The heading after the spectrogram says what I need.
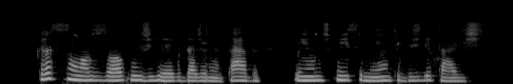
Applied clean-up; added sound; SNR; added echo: neural mask model Resemble Enhance denoiser.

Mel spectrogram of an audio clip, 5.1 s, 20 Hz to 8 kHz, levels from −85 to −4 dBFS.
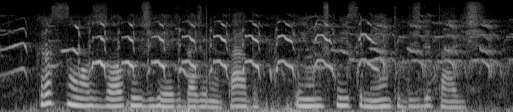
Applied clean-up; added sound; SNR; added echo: none; Gull, seagull / Wind; 3 dB; none.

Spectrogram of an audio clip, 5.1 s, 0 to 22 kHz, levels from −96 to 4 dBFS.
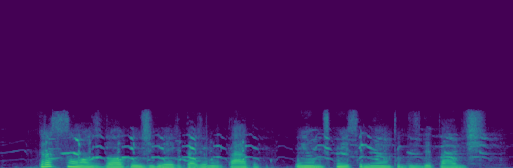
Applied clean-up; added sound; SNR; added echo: neural mask model RNNoise.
